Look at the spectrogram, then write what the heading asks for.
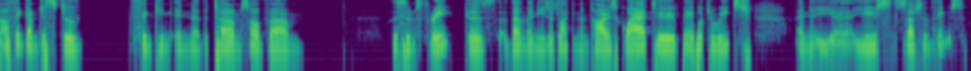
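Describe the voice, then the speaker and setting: Young woman, higher voice, dry close sound, slight croak; hesitant casual commentary. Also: no echo. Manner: hesitant, searching for words, many fillers. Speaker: game builder. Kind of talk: casual voice-over commentary on a game build.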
